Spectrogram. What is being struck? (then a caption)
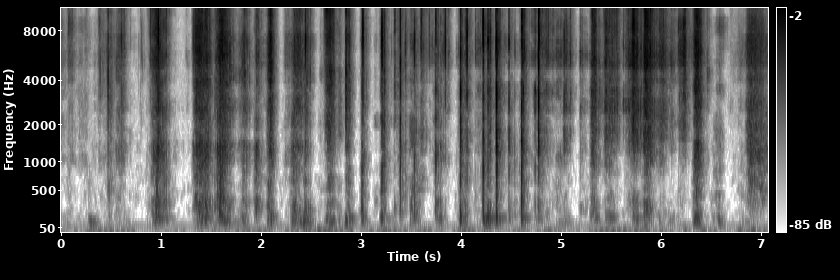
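Polymer foam scrub sponge. An orange smiley-face Scrub Daddy sponge made of palm-sized textured polymer foam is held in both hands and scratched with the fingertips and nails on its rough surface. The result is a quiet run of dry, bright scratching and rasping strokes with a tearing, crinkly texture and almost no low end.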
